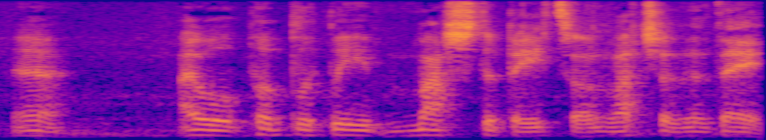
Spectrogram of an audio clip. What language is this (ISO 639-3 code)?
cym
